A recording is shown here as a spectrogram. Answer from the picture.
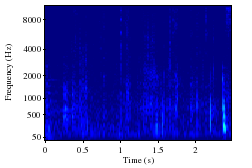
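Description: Near silence: studio room tone with a few faint ticks.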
